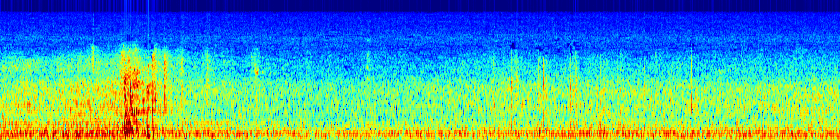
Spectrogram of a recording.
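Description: Steady murmur of an arena crowd between points in a televised tennis match, with a brief louder noise about a second in and a few faint ticks around five seconds in.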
